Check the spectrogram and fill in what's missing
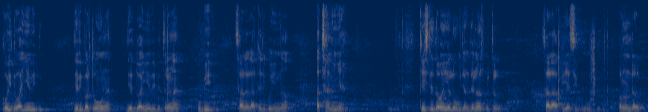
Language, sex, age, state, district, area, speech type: Dogri, male, 60+, Jammu and Kashmir, Samba, rural, spontaneous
